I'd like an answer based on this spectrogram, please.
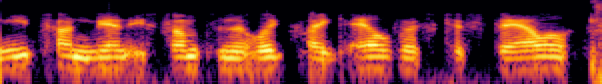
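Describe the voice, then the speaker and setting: Talking at a very fast pace, a man speaks with a Scottish accent. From Scotland. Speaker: caller. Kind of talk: telling a funny anecdote. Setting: phone call.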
